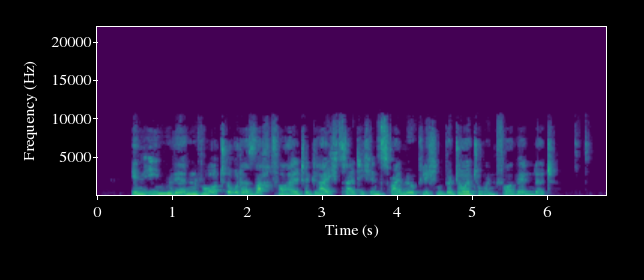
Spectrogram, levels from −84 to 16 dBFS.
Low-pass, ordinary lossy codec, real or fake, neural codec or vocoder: 10.8 kHz; AAC, 32 kbps; fake; vocoder, 44.1 kHz, 128 mel bands every 256 samples, BigVGAN v2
